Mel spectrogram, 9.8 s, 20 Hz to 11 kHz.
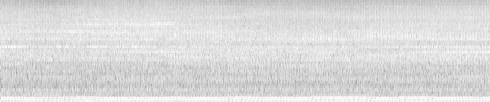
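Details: BMW E30 318is M42B18 idling with a light uneven metallic rattle from bad cam sprockets and a slack timing chain; rattle worst at 2800 RPM, 3000 RPM after tensioner replacement; driven at least 50,000 km like this.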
